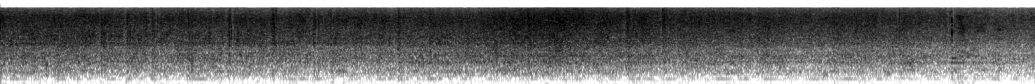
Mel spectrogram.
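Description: Wet ginger-garlic-green chilli paste sizzling in hot oil with fried onions in a kadhai: a steady loud hiss as the water in the paste hits the oil, while a spatula stirs it.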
